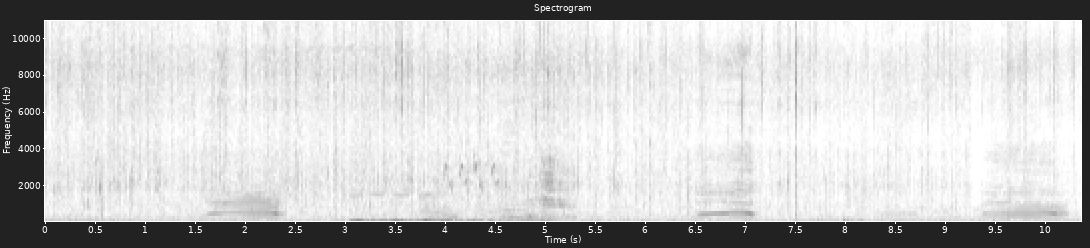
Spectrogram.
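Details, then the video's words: Hundreds of tame cows returning to a farm pen at evening; several arched, harmonic moos ring out every two to three seconds, some overlapping, over faint bird chirps and steady outdoor background noise. "Hundreds of tame cows return to the farm pen in the evening, funny cow sounds"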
